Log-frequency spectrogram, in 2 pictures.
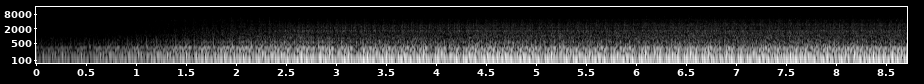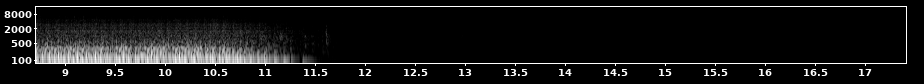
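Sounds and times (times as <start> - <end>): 
motorcycle approaching and turning off: 0.0 - 11.4.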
